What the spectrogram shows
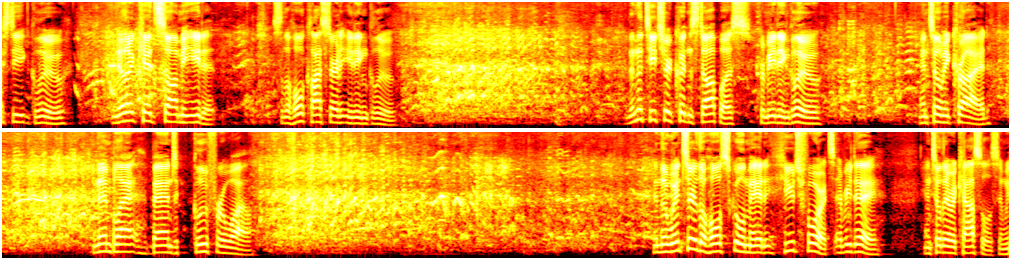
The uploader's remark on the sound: Recorded live at Yuk Yuk's in Ottawa.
